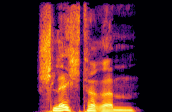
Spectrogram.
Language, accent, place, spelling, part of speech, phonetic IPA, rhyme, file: German, Germany, Berlin, schlechterem, adjective, [ˈʃlɛçtəʁəm], -ɛçtəʁəm, De-schlechterem.ogg
- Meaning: strong dative masculine/neuter singular comparative degree of schlecht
